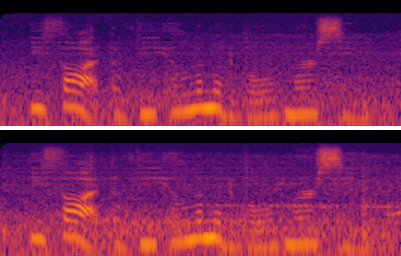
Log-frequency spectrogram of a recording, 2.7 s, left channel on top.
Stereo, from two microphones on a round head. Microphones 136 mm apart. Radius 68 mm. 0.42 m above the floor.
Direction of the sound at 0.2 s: 20° right (ahead or behind).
